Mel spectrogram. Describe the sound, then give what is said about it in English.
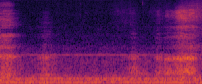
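A person yawns, one drawn-out breathy exhale with a nasal, snort-like edge that swells toward the end, with no talking. “Man, yawning.”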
